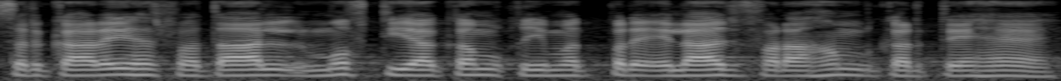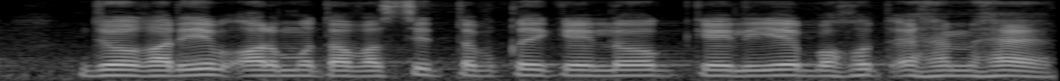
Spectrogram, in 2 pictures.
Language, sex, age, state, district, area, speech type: Urdu, male, 18-30, Uttar Pradesh, Saharanpur, urban, spontaneous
